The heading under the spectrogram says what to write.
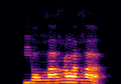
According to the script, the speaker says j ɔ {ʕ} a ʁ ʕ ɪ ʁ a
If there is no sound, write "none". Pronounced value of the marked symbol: ʁ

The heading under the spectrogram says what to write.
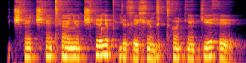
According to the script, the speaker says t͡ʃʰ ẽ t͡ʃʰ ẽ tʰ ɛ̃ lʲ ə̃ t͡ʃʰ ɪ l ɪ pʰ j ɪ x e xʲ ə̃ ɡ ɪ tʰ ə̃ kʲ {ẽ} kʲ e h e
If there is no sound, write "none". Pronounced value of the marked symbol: ɛ̃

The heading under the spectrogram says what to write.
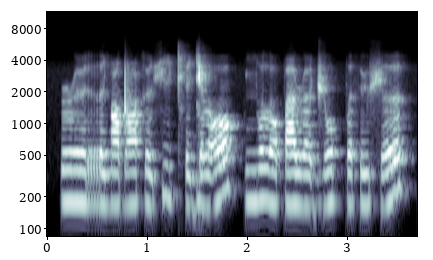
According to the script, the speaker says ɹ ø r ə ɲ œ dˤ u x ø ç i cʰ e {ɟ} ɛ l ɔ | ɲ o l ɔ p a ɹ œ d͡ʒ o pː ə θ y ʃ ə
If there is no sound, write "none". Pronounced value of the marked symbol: ɟ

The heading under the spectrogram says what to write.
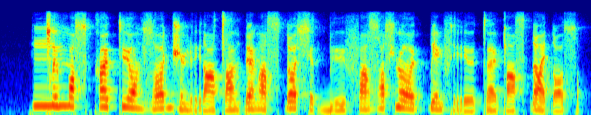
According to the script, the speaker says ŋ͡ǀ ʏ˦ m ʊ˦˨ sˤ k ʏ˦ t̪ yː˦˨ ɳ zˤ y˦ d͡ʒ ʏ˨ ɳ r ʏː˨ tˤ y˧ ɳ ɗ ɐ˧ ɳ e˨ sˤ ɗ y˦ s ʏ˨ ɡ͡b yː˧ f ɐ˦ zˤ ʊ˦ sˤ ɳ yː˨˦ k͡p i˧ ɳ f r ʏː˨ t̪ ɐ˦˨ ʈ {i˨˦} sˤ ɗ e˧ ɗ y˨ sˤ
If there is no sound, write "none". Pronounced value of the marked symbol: i˨˦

